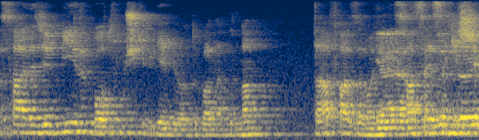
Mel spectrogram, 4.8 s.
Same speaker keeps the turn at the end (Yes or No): No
